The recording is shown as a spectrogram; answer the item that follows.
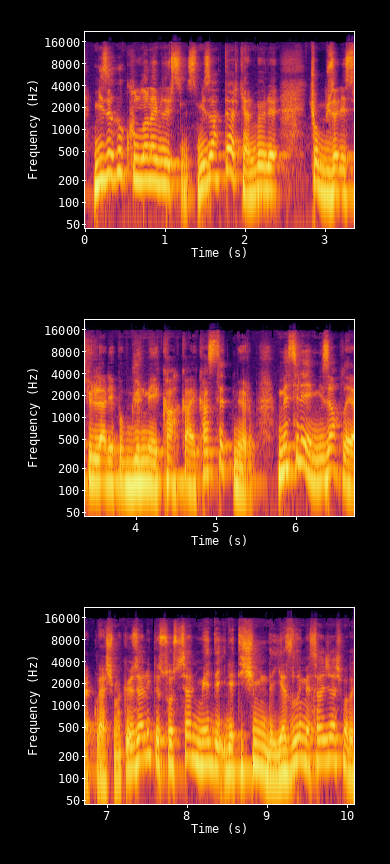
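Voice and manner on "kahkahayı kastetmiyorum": normal talking voice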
